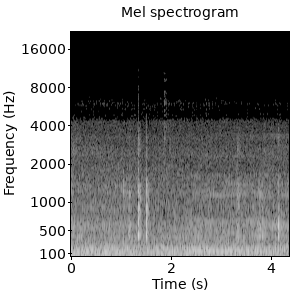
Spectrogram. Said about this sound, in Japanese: まもなく鉄橋を通ります。放送を控えさせていただきます。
